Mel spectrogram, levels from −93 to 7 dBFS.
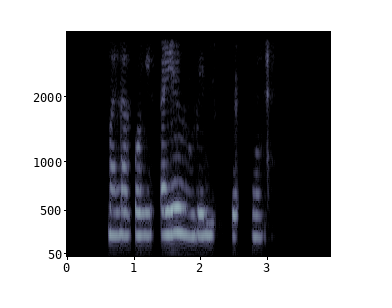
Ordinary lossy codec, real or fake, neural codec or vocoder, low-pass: AAC, 24 kbps; fake; codec, 32 kHz, 1.9 kbps, SNAC; 3.6 kHz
